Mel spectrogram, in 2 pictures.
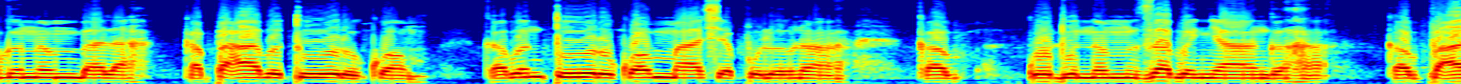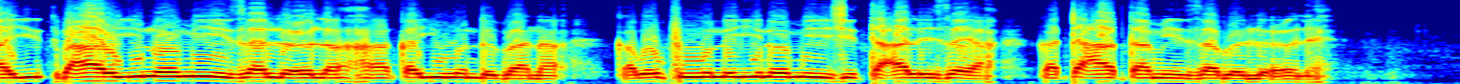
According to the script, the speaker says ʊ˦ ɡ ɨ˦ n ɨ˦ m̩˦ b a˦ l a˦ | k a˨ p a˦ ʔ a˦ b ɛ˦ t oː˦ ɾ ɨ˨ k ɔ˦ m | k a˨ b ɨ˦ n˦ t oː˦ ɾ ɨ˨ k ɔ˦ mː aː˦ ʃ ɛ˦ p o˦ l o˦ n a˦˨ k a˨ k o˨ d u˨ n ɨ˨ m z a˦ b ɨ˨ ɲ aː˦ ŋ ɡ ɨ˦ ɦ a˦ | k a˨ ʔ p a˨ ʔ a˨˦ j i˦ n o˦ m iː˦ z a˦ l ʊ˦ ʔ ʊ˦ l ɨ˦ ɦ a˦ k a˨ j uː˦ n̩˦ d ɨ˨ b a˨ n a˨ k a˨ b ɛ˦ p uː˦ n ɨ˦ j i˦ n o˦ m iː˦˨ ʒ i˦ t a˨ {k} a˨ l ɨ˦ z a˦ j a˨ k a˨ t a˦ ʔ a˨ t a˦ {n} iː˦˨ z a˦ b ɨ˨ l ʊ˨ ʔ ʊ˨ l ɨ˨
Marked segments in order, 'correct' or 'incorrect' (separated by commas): incorrect, incorrect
